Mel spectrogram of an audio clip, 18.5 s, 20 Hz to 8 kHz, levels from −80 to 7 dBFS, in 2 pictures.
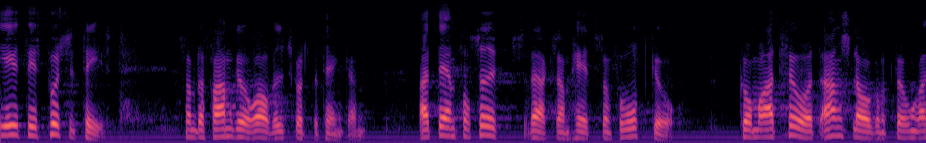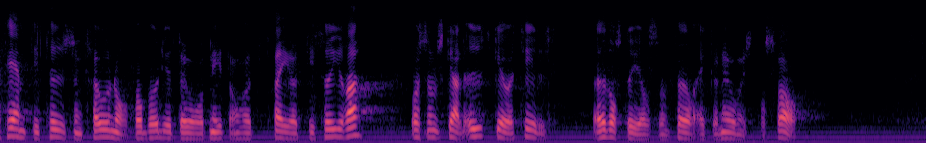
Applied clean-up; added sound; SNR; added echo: none; none; none; none.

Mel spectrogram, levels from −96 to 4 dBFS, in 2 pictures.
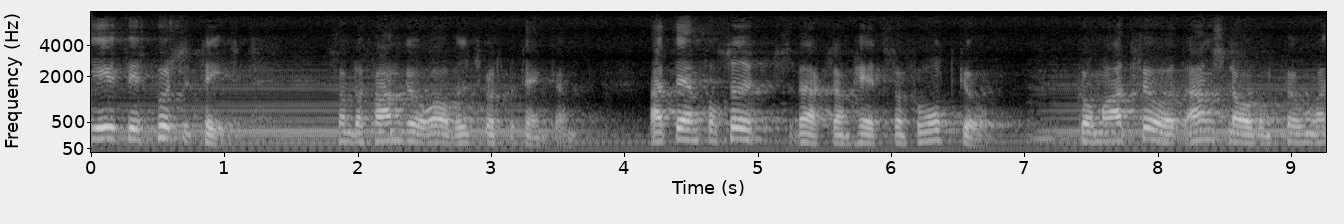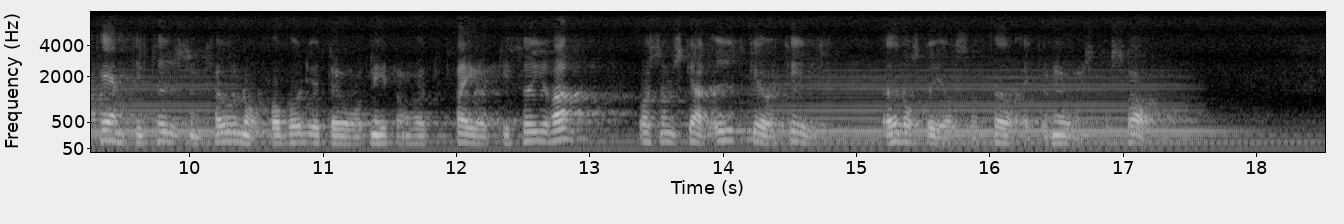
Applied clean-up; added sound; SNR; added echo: none; Bowed string instrument; 13 dB; reverberation time 2.4 s.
